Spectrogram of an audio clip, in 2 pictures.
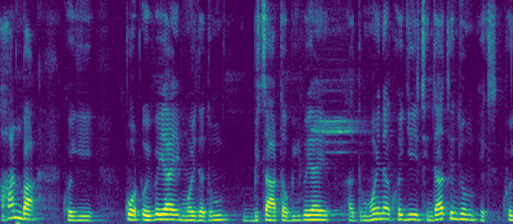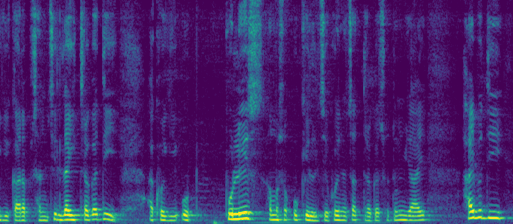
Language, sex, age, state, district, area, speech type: Manipuri, male, 18-30, Manipur, Bishnupur, rural, spontaneous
